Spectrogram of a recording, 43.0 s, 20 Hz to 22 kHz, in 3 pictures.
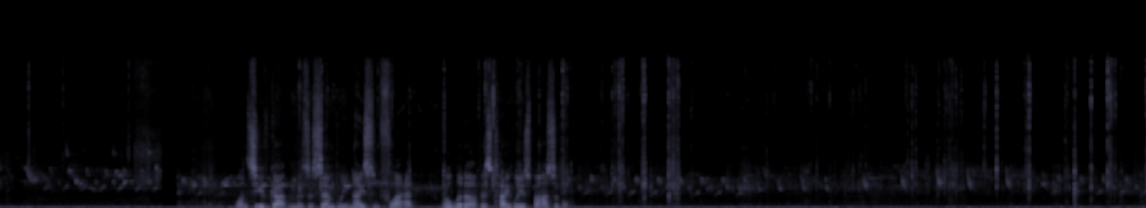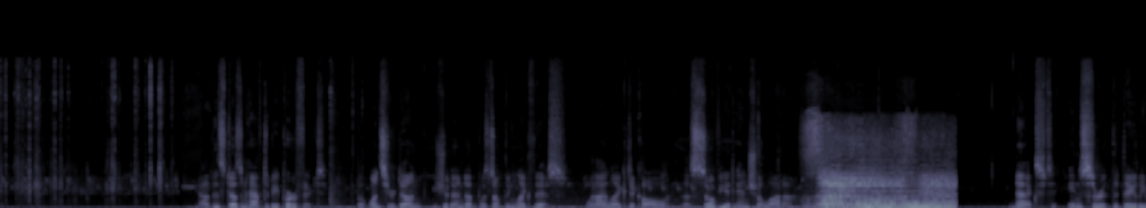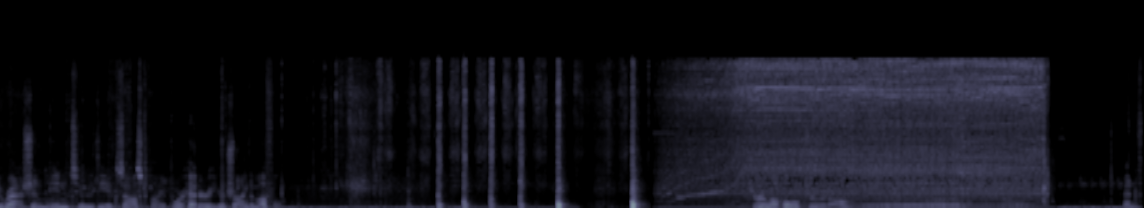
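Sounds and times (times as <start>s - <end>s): cordless drill whirring: 36.9s - 41.9s.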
